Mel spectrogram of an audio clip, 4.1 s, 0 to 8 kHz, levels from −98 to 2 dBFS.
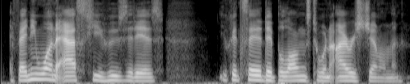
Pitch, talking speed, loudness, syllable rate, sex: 145 Hz, 265 wpm, -21 LUFS, 7.5 syllables/s, male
